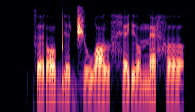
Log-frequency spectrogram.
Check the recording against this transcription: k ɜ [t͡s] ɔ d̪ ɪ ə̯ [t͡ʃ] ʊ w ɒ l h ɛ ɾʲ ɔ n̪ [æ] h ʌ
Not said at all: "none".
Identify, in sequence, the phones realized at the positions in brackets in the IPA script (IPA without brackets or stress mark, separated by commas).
ɾ, d͡ʒ, æ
